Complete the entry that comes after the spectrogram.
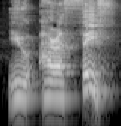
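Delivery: loud, slow, stern accusation; avenging angel. A narrator's reading. Mary accusing the boy thief, loud and stern. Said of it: "in a voice like that of an avenging angel".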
